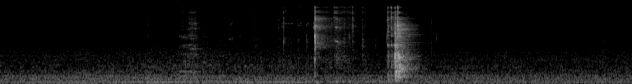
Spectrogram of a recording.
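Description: Bonsai training wire being handled and wrapped around a thin branch by hand, with two sharp metallic clicks about three and four seconds in, the second the loudest.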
